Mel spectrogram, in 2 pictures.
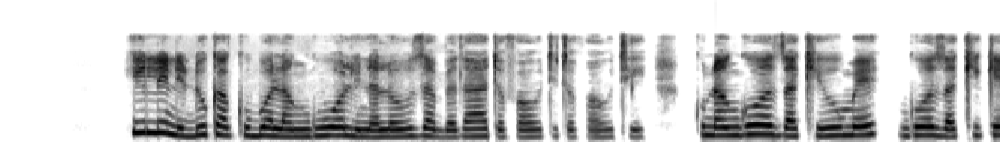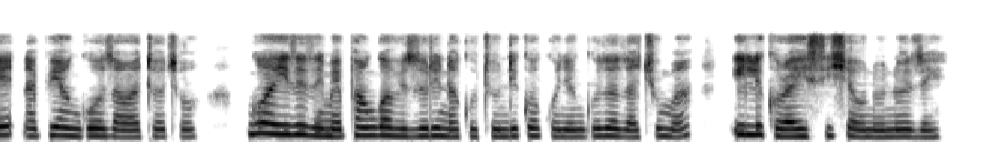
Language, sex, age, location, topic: Swahili, female, 18-24, Nairobi, finance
